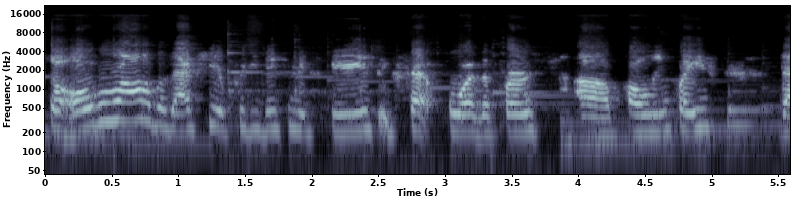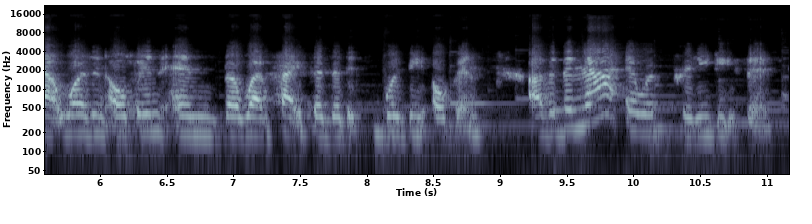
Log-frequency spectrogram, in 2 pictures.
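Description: A woman's voice: medium pitch, normal speed, dull audio, soft background music. A woman voter giving a chatty, rambling account of her experience, with plenty of ums and uhs. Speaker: voter interviewee. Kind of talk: recorded testimonial.

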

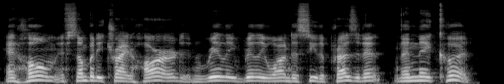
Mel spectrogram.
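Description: A man's voice: fairly high pitch, fairly quick, voice pushed up, lightly acted. A man voicing an earnest, emotional little girl in a storybook, tearful and imploring. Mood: wailing, imploring.

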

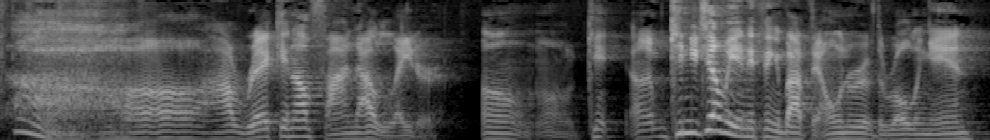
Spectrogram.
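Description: A man's voice: mid-range voice, big pitch swings, measured pace, gravelly, a bit bright, exaggerated voice. A man playing a polite, earnest young cowboy with a Western American accent in a radio western. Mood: low-key, guarded. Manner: folksy, polite cowboy talk. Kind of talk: old-time radio western acting.

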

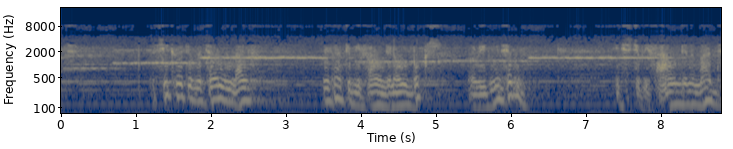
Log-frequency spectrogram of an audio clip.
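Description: An actor playing a haughty, decadent old English earl who reads his diary in a measured, literary 1950s radio drama style. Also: mid-range voice. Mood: solemn, musing. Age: older. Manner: solemn, measured, literary delivery. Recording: tinny 1950 radio broadcast with music.

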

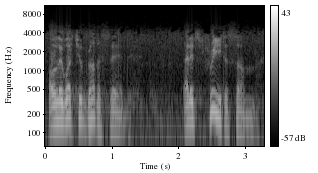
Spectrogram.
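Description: An actor playing a polite, earnest runaway slave longing for freedom in an old-time radio drama. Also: male voice, mid-range voice, sing-song, normal speed, slightly rough. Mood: guarded, earnest. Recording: muffled, noisy old radio recording.

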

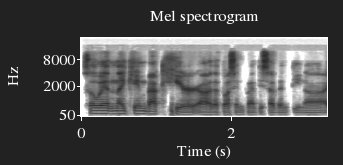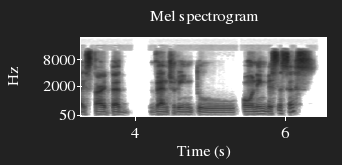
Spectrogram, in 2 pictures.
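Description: A man's voice: deep voice, moderate pace, darkish tone, no room sound, studio quality. A middle-aged man with a Filipino accent, chatting casually as an interview guest. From Philippines. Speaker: sales lead, interview guest.

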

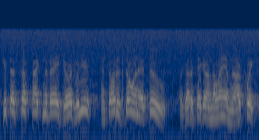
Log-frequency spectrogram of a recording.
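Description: An actor playing a wisecracking safecracker of about thirty in an old radio crime drama, slangy, sarcastic and defiant. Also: male voice, mid-range voice, a little fast, close to an everyday voice. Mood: brisk, greedy. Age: 30s. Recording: muffled, noisy old radio recording.

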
